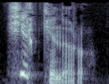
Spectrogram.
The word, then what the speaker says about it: Хиркинер: И вы попробуете уговорить ее продать ее долю этому Хиркинеру. Как произносится, так и пишется.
